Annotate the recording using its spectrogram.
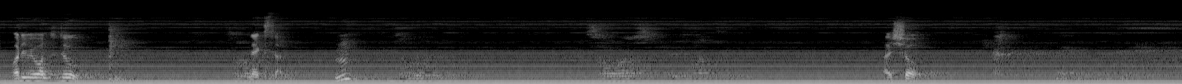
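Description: A young man speaks through a microphone in short bursts with pauses.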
